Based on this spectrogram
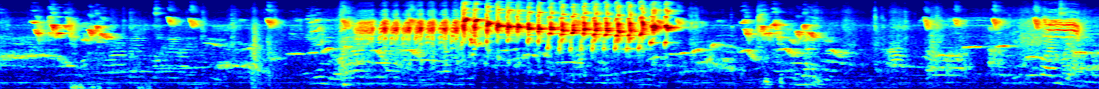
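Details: Salome bird singing vigorously: bright high chirps and twitters, then a loud, fast, even trill lasting about two seconds, followed by more varied high phrases, with faint voices in the background.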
